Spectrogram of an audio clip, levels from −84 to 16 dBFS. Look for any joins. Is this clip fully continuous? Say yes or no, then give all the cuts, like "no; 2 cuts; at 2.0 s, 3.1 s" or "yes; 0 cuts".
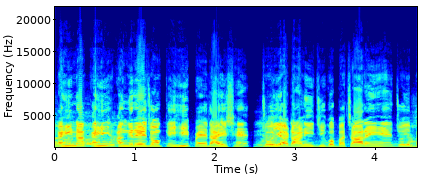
no; 1 cut; at 2.5 s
